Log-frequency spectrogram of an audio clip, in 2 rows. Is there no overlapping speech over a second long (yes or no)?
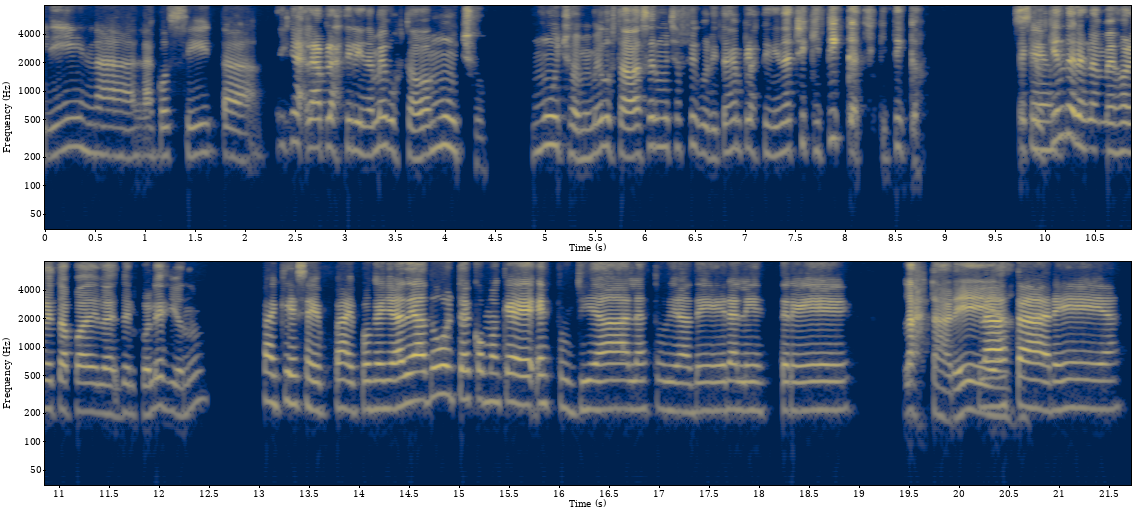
yes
